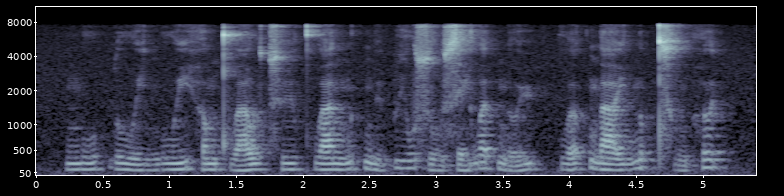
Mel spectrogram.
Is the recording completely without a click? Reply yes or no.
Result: yes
